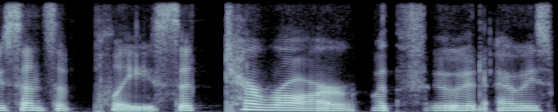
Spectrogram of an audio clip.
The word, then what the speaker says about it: terroir: it gives you a sense of place, a terroir with food. I always pronounce that word wrong, but No, you got it.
